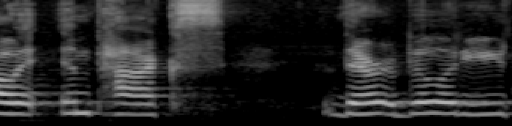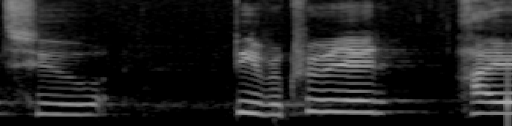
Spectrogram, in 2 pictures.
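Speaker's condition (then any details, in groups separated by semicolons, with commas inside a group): Cerebral palsy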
